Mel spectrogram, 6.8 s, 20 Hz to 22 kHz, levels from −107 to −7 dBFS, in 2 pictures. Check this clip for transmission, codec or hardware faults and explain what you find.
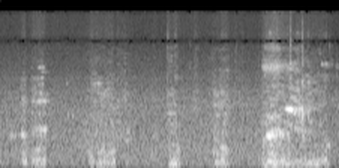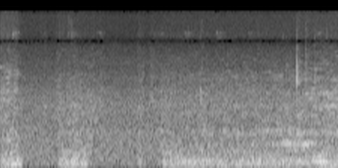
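Two hardware-side faults appear close together in this speech clip, one immediately after the other.

Microphone overload, 2.89 to 2.91 s: a brief harsh crackle rides on a loud peak. The likely cause is input gain set too high, so the peak drove the converter about 2 dB past full scale and its top was sheared off, affecting roughly a fifth of the samples in that span. On a waveform the crests look flat-topped. A spectrogram shows a short vertical smear of broadband energy reaching into the upper kHz range.

Microphone volume stepped down, at 2.91 s: right after that distorted peak, the voice and the background noise both drop by about 4 dB in a single step and stay at the lower level. This is likely the call software's automatic gain control detecting the overload and cutting the device's input volume at once, rather than fading it. 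On the waveform the envelope shrinks abruptly at that point. On a spectrogram every band, including the noise floor, darkens evenly at the same instant.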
